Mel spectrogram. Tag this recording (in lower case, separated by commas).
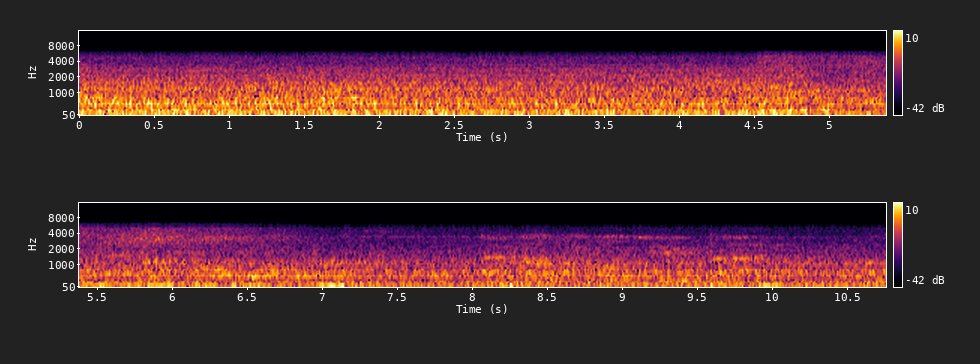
vehicle, speech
